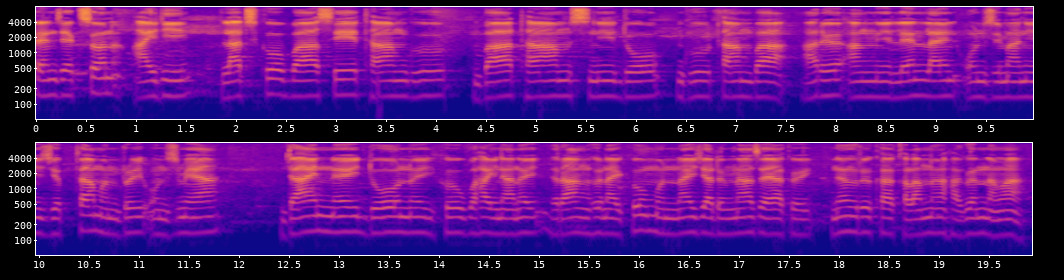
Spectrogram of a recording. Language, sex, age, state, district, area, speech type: Bodo, male, 30-45, Assam, Kokrajhar, rural, read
